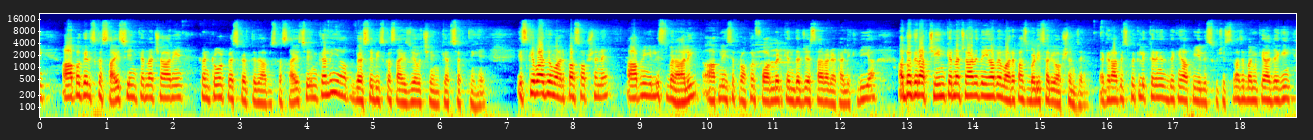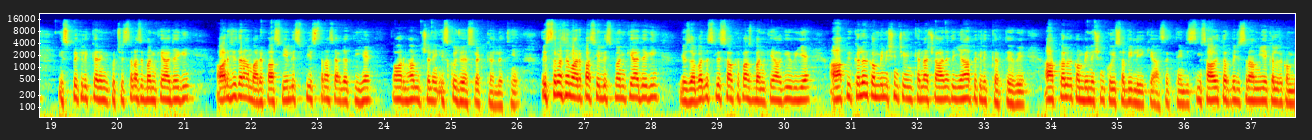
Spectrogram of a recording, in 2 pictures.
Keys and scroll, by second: 14.0 ctrl+1, 20.6 ctrl+1.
